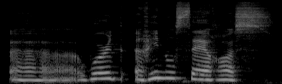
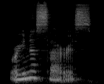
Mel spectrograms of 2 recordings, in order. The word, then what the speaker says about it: rhinocéros: The sixth case, is in words with os, like in the word rhinocéros. Rhinocéros. So it's an open O. Rhinocéros. Rhinoceros.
